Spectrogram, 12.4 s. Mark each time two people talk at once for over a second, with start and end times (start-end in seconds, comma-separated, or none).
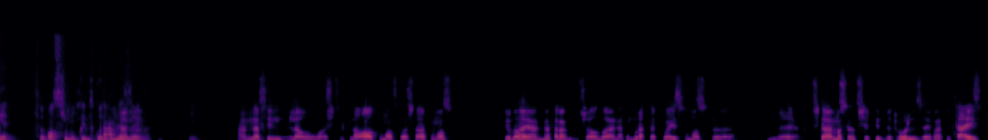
none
